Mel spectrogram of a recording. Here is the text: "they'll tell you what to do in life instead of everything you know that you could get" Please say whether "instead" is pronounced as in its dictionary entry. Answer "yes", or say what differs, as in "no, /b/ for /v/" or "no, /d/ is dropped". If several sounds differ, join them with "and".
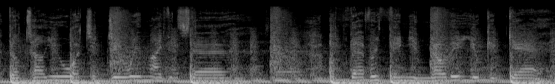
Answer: no, /d/ is dropped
